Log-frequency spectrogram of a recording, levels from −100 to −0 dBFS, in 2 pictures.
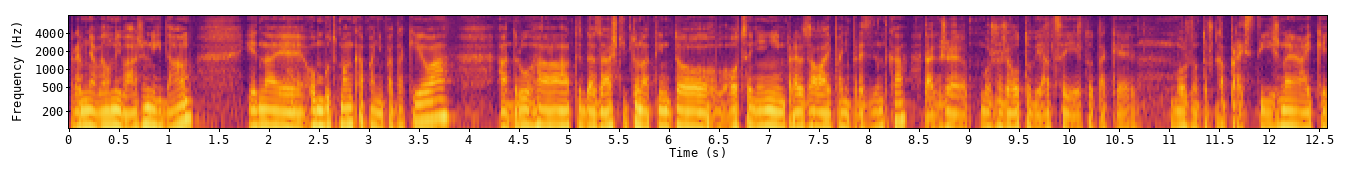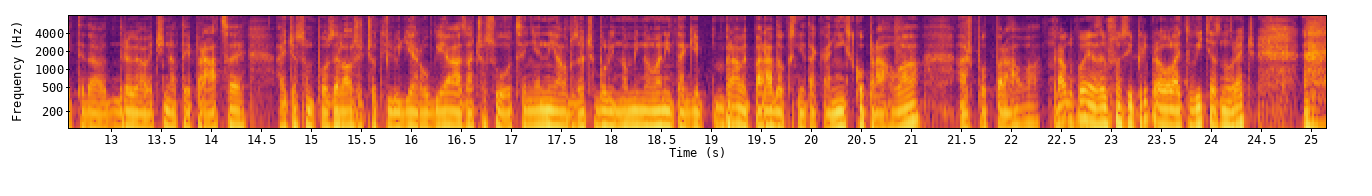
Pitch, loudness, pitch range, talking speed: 100 Hz, -18 LUFS, 95-110 Hz, 185 wpm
